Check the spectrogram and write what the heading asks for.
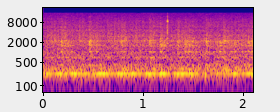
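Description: A faint, steady background hum with a single low tone over a light hiss. There is no speech and no distinct event.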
